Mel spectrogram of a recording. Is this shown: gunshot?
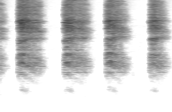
no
